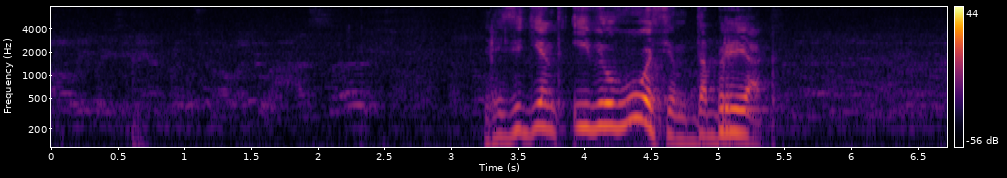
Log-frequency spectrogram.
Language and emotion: Russian, angry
